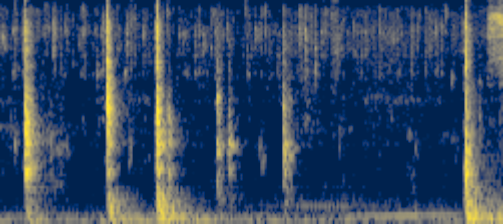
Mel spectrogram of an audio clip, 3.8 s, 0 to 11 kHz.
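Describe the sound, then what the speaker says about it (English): Coolant drains from a 2004 Ford F350 6.0 diesel truck during a base oil pump job, heard as a series of sharp splashing drips and spatters at irregular intervals, close and moderately loud. "So the coolant is draining."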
